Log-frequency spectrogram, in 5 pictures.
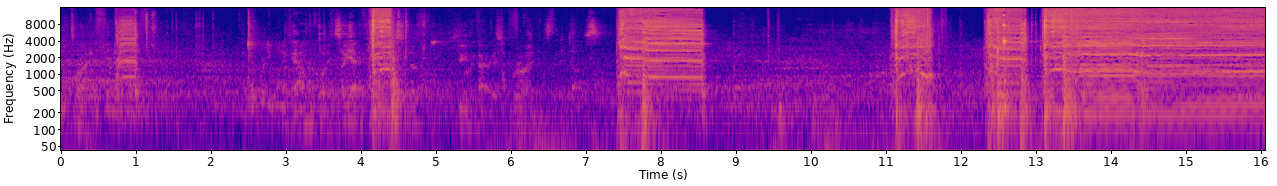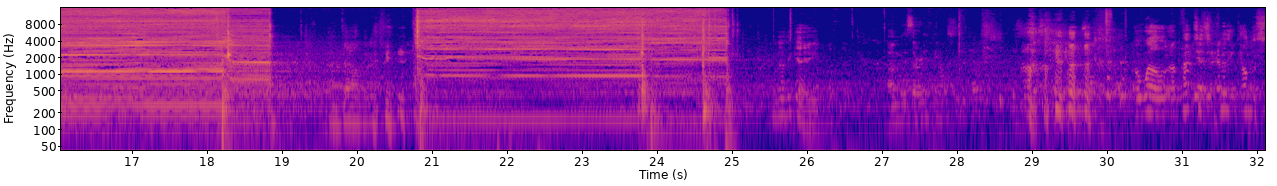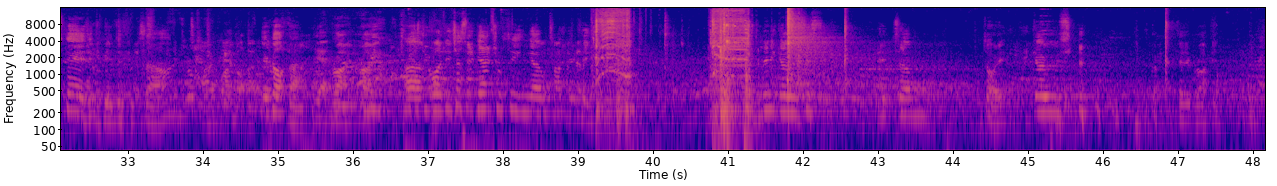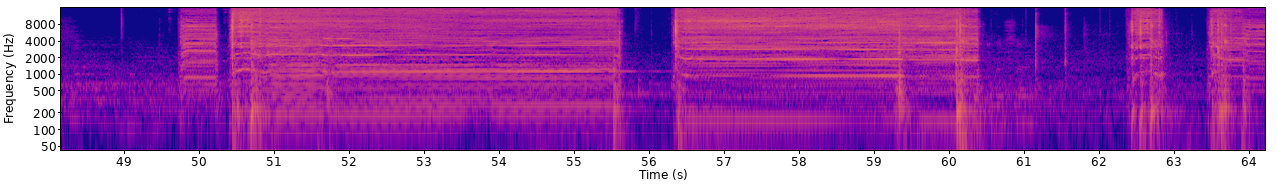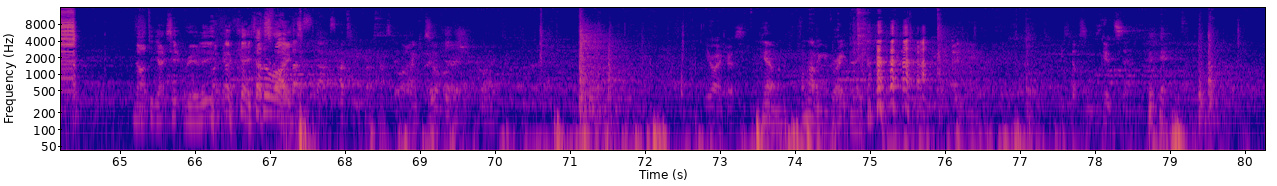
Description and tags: Servo noises
Recorded on Marantz PMD661 with Rode NTG-2
While working on a project I saw a man operating a machine with tank-treads designed for lifting wheelchairs up and down stairs. I took him aside and asked if I could record the internal motors and servos working.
